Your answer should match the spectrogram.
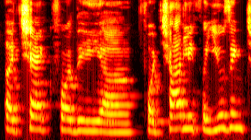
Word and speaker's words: Charlee: And we'll look forward to hearing more about Charlee as time goes on. – Well, it definitely rhymes with Lee.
